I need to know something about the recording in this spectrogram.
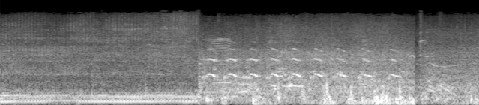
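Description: A steady low machine hum, then, after a cut, a bird calling a fast series of rising-and-falling notes, about three a second, over the wash of waves on a rocky shore.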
